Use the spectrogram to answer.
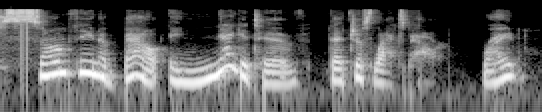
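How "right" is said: ordinary delivery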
